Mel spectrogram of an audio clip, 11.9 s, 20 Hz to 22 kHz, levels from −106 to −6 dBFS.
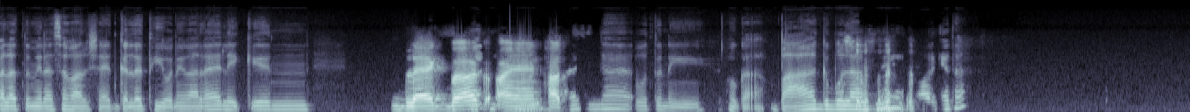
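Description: From 4.27 to 6.03 s and again from 8.72 to 9.48 s, the speech is suppressed in double talk: it dips by roughly 35 dB, then 30 dB. This is likely an echo canceller clamping down during overlapping talk. Waveform and spectrogram both show the energy gouged out across those spans.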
